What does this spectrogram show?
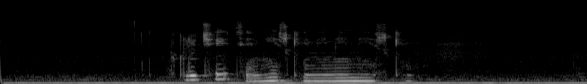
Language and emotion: Russian, sad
